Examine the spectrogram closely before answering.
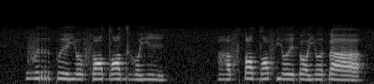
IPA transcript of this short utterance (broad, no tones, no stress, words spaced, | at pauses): vɨrpɨɪ̯ jɤfa dˤidʱoji | ɦɑfɗɤ dˤɤfjɤɪ̯ɗɔjɤ ɗa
